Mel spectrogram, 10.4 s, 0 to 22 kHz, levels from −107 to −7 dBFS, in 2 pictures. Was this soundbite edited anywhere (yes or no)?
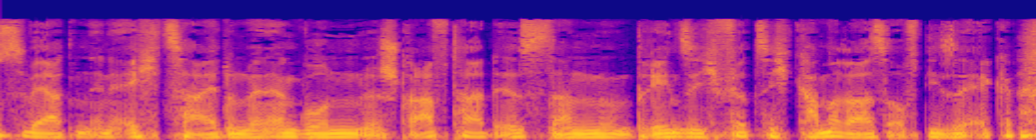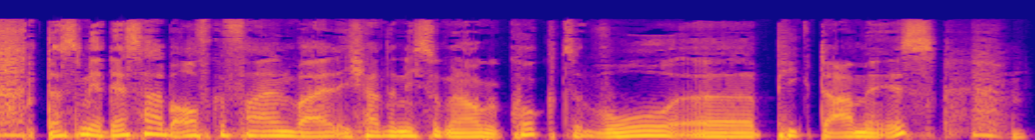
no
